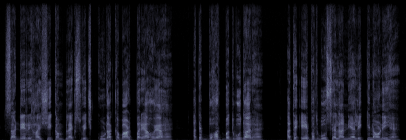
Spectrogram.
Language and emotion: Punjabi, disgusted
